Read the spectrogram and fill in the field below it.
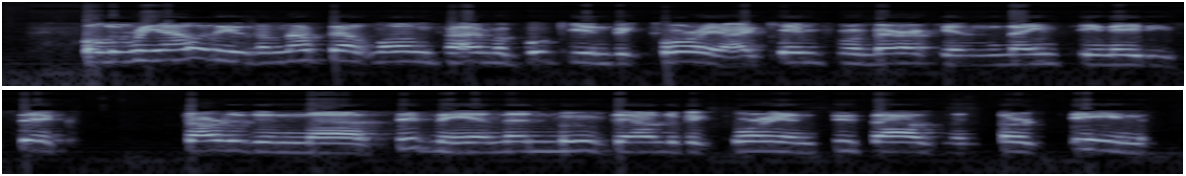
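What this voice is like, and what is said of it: Slight American twang. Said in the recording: “you've got an accent. I wasn't expecting a long-time Victorian country bookie with a bit of an American twang.”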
